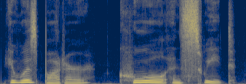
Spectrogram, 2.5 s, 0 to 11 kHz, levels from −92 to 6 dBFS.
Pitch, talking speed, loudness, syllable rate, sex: 200 Hz, 145 wpm, -18 LUFS, 3.4 syllables/s, female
